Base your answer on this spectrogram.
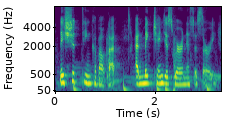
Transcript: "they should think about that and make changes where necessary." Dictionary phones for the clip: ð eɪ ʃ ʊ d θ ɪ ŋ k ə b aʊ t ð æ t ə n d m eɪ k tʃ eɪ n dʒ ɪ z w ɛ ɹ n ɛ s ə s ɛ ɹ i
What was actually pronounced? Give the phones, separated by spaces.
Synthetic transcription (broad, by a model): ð eɪ ʃ ʊ d θ ɪ ŋ k ə b aʊ t ð æ t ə n m eɪ k tʃ eɪ n dʒ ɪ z w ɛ ɹ n ɛ s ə s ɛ ɹ i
